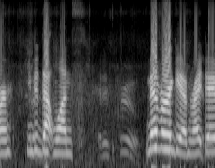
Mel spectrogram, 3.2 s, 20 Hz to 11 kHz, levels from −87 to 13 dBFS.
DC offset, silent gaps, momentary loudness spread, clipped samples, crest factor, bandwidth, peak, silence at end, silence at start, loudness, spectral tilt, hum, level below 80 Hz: under 0.1%; none; 10 LU; 0.7%; 12 dB; 11 kHz; 0 dBFS; 0 s; 0 s; -9 LUFS; -1.5 dB/octave; none; -50 dBFS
